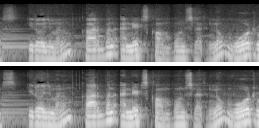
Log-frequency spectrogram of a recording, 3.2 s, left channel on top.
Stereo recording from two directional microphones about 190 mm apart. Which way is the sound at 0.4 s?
65° right (ahead or behind).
